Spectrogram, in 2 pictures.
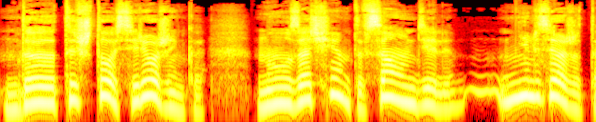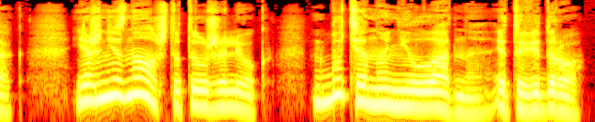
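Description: A man's voice: on the high side, animated, moderate pace, hardly any pauses, dry recording, studio quality, voice pushed up, close to an everyday voice. A man voicing a fussy middle-aged aunt who grumbles but worries kindly. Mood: worried.

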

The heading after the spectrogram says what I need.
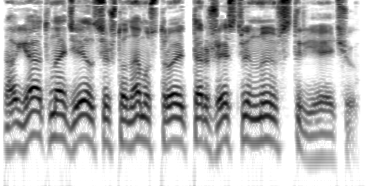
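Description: A man's voice: on the low side, animated, unhurried, a little mellow, no echo, clean studio sound. A man voicing a cheeky, loyal male orderly in a storybook reading, speaking in a wry, joking way.

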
